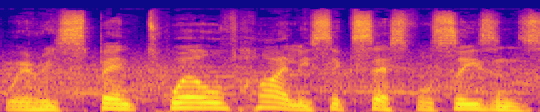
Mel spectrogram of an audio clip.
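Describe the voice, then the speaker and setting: An ordinary speaking voice comes from a man with lively intonation at a moderate pace. The recording is very clean, with a silent background. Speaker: documentary narrator. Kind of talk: documentary narration, scripted and solemn. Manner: measured, formal, steady.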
